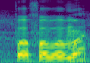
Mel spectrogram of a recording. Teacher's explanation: प, फ, ब, म ये ओष्ठ है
